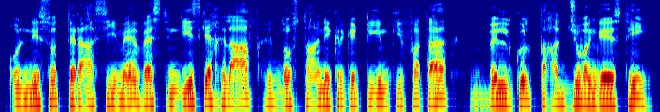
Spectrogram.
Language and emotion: Urdu, surprised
